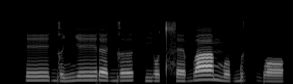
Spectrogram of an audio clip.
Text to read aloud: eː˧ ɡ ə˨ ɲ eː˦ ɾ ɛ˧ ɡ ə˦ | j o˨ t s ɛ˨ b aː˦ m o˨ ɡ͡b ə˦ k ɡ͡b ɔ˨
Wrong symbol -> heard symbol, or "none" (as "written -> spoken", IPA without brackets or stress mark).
none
